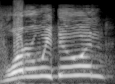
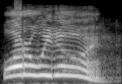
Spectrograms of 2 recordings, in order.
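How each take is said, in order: First: Higher and louder, frustrated; a frustrated believer calls out to God, in an exasperated loud cry. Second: Even higher and louder, near shouting; the same believer pleads with God again, in a near shout; louder exasperated cry. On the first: Loud exasperated cry. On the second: Higher, louder near shout. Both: Retold or imitated.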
